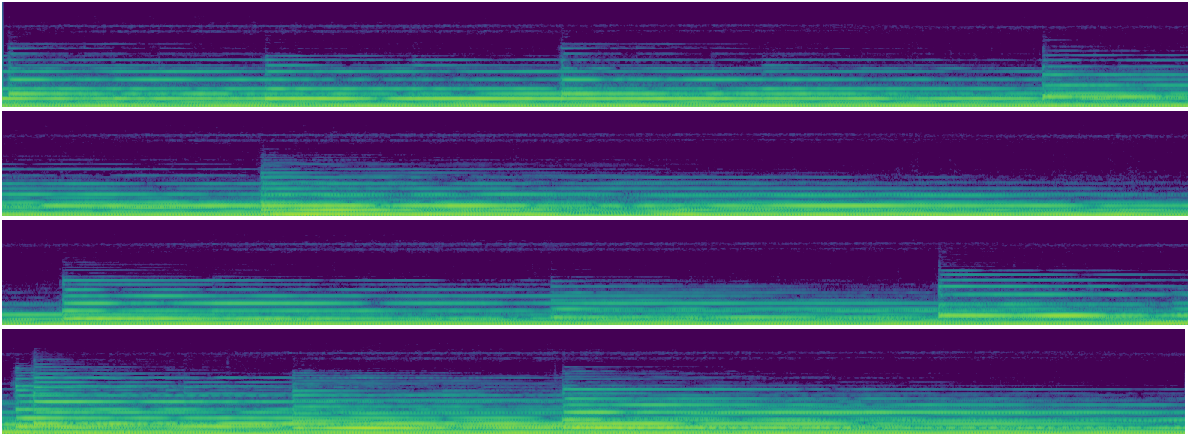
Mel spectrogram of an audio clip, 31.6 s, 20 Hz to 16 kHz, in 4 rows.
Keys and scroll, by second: 23.1 ctrl+t.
